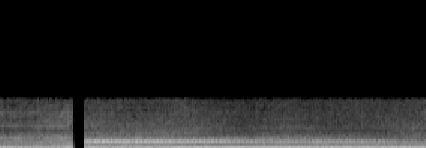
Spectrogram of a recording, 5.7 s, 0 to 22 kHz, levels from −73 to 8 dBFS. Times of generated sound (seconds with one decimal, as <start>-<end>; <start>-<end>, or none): 3.1-4.3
